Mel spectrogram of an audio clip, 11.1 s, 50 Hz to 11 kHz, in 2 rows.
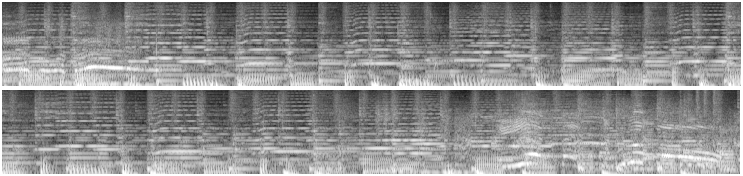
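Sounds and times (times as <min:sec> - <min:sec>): bass: 0:00.0 - 0:11.0
drum kit beat: 0:00.0 - 0:11.0
sliding melodic lead line: 0:00.0 - 0:11.0.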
